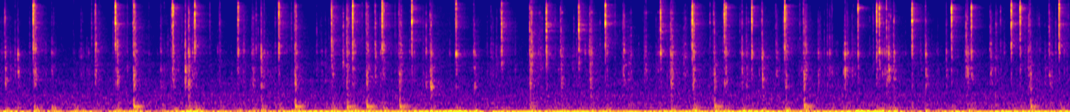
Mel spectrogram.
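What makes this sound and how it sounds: A full-size pink mechanical keyboard with round plastic typewriter-style keycaps is typed on continuously with the fingertips. The result is a rapid, steady stream of sharp, bright clicky keystrokes over a low, constant hum.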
